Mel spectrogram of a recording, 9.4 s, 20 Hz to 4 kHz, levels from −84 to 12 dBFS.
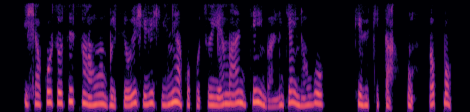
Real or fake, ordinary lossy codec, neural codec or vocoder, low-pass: real; none; none; 3.6 kHz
